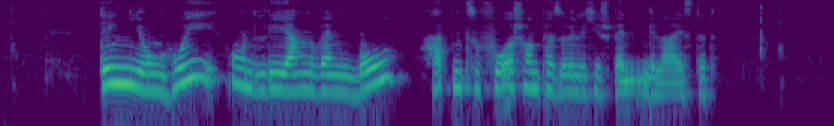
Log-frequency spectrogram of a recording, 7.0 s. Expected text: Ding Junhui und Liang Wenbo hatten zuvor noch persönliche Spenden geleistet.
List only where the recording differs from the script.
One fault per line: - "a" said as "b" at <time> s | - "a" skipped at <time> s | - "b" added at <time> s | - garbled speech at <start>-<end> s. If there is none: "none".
- "noch" said as "schon" at 4.3 s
